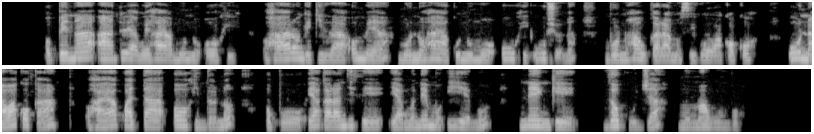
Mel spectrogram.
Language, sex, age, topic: Oshiwambo, female, 25-35, agriculture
